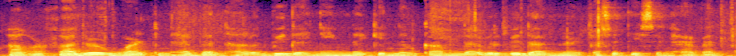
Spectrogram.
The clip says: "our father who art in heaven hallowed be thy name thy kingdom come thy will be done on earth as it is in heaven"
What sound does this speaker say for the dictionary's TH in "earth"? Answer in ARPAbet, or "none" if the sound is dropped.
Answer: T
